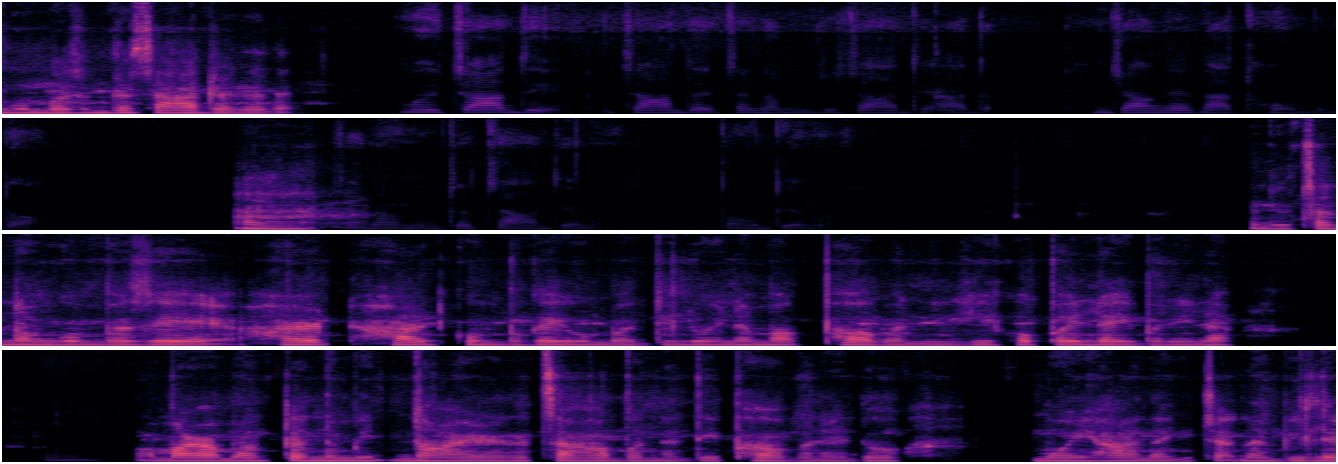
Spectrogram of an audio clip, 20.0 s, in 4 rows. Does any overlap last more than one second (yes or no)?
no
